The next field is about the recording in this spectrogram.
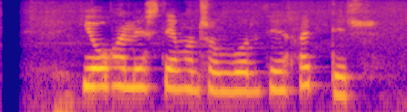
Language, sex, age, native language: Icelandic, female, 11, Icelandic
